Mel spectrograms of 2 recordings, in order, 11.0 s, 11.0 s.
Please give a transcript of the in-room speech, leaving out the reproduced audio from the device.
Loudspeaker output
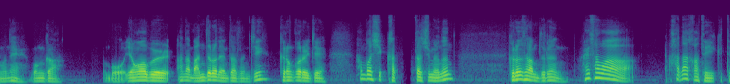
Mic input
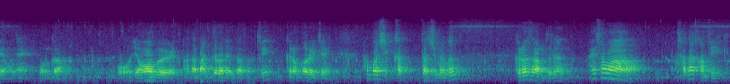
none

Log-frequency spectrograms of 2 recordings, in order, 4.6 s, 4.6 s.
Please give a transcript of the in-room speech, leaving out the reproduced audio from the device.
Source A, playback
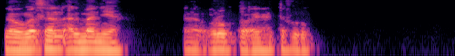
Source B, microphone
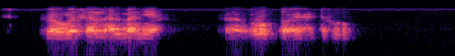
none

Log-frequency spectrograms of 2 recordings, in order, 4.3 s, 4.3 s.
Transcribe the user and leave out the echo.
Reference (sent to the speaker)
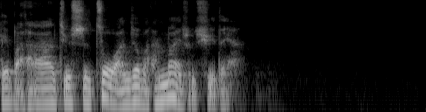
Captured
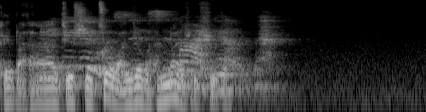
对对对，我是是卖这样子。

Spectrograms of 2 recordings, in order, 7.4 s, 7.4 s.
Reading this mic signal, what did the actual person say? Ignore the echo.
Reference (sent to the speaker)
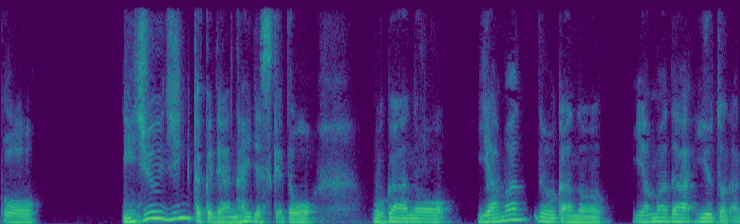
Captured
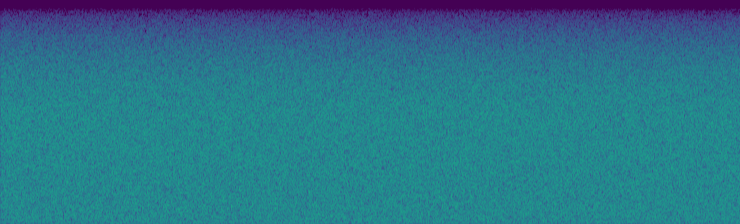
none

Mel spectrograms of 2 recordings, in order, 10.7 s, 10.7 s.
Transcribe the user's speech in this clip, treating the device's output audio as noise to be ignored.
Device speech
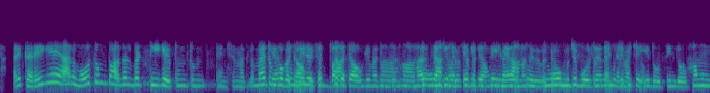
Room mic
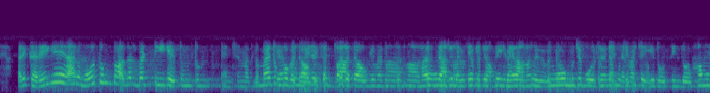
none

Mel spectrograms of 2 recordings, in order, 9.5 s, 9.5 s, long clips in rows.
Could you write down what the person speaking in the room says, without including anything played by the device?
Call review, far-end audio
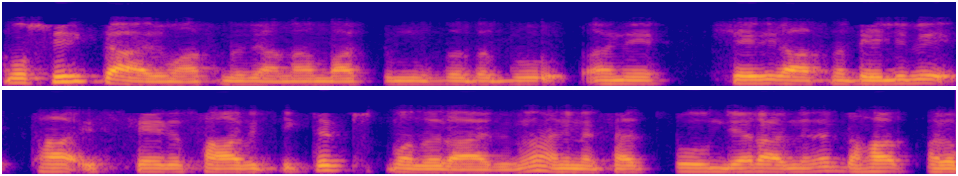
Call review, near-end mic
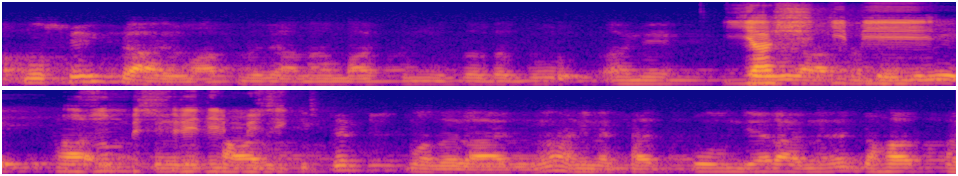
yaş gibi uzun bir süredir müzik,

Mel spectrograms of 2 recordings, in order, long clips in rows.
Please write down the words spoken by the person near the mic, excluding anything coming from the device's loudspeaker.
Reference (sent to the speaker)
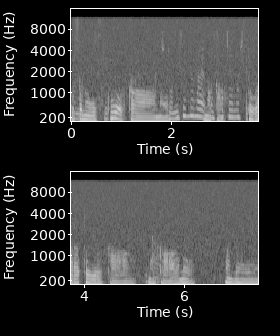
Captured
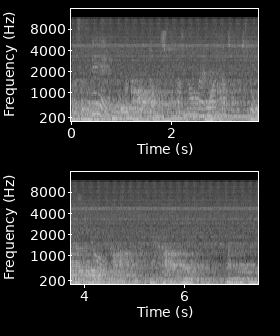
で、あの、マットな質感のお椀だったんですけど、

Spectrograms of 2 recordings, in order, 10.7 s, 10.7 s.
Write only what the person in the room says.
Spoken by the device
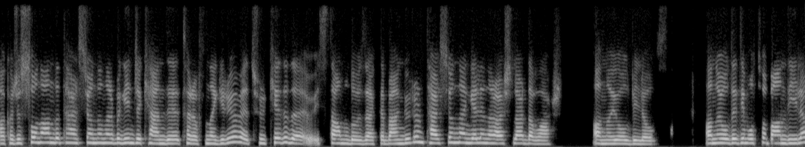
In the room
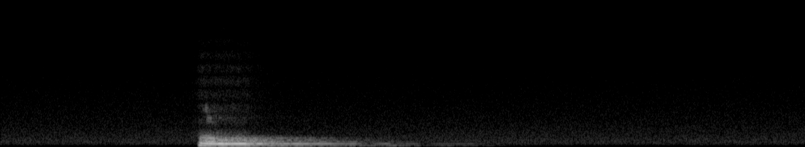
Hmm.

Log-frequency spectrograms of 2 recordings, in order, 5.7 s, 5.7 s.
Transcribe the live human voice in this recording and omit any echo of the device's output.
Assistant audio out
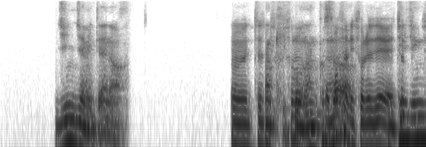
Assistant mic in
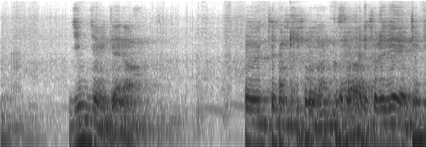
none

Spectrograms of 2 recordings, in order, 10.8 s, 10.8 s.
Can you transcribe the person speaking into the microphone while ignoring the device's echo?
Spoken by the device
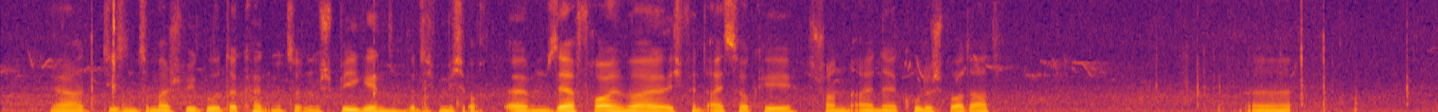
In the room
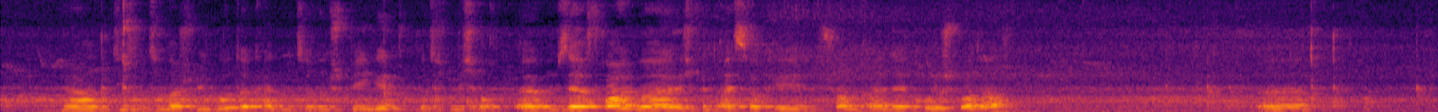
none

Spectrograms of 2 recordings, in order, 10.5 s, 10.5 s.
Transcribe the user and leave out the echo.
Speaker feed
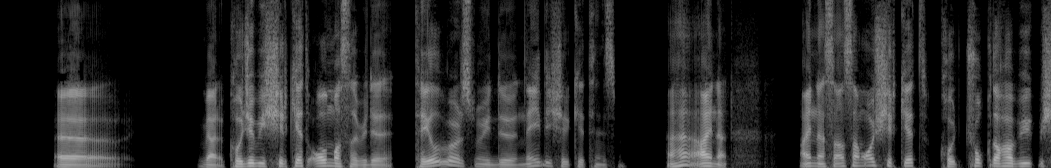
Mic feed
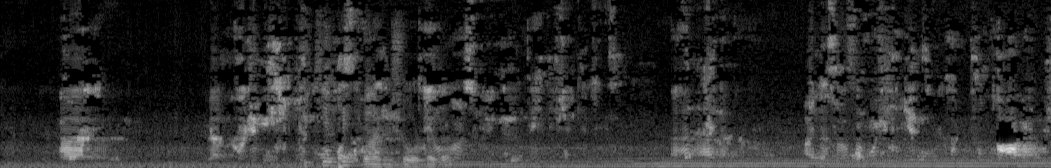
Fikir hep varmış ortada.

